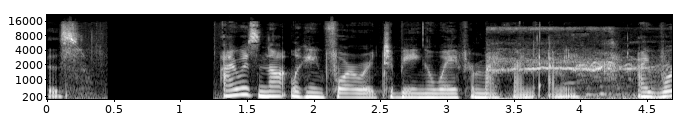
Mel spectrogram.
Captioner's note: screaming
